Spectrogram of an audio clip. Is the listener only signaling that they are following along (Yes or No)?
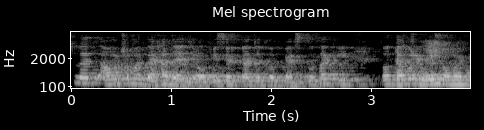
Yes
